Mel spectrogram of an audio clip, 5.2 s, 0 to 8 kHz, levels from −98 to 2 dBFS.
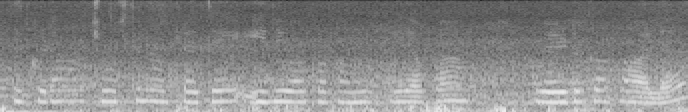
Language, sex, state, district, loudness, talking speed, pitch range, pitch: Telugu, female, Telangana, Karimnagar, -15 LUFS, 80 wpm, 275-295 Hz, 285 Hz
